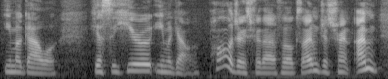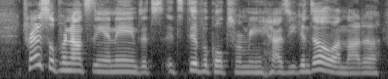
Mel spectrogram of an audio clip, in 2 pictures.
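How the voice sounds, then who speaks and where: A man's voice: sits high, quick pace. A man in his thirties hosting a casual livestream review from a small room at home, talking into a desk webcam setup, rambling and restarting, stumbling over names and chuckling. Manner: animated, gestures with hands while talking.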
